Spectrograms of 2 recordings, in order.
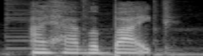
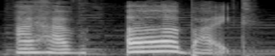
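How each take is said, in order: First: The word 'a' is said weakly. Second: The word 'a' is said strongly. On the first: The speaker calls it right. "不对哦" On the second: The speaker calls it wrong. "习惯性的读成像中文那种一个读得很重"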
